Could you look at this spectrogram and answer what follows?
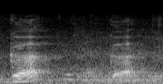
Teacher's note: Both velar sounds at the back of your throat.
